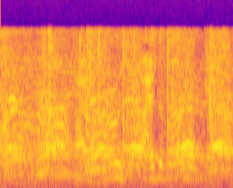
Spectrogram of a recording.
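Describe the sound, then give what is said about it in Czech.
A large crowd of refugees at the Hungarian border crossing chants "Hvala Srbijo" in unison as they head back, many voices shouting the phrase over and over, loud and continuous, with the repetitions rising and falling in steady waves. “Izbjeglice su tada krenule nazad, skandirajući "Hvala Srbijo".”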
